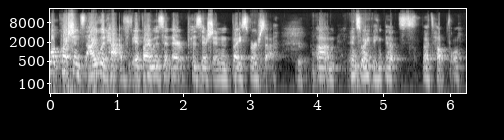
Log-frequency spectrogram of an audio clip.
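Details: Woman with spasmodic dysphonia, a voice disorder she calls a brain disorder, which she says kicks in sometimes. Spasmodic dysphonia.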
